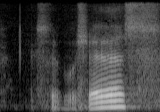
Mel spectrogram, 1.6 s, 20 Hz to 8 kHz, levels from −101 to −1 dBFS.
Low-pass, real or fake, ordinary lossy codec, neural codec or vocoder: 7.2 kHz; fake; none; codec, 24 kHz, 0.9 kbps, WavTokenizer, medium speech release version 1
